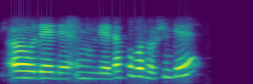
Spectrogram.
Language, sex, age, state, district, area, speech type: Bodo, female, 18-30, Assam, Kokrajhar, rural, conversation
